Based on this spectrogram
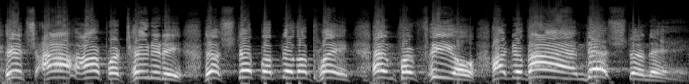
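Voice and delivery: rising, ringing preacher's call; preaching at full force. Acted. Pastor rallying the congregation, full-force preaching.

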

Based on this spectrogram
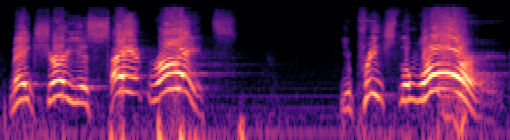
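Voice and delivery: high, loud, slow, stretched out; thundering preaching. Acted. Preacher commanding young preachers to preach the word, thundering. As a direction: hammer every word home.

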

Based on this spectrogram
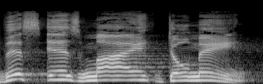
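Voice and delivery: stately mock lion voice; lion claiming territory. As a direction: draw it out like a lion marking its ground. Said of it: "and he is saying".

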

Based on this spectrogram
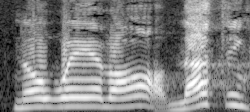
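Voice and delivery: emphatic preacher's denial; forceful preaching. Real, not acted. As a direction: drive the point home. Preacher insisting on grace alone.

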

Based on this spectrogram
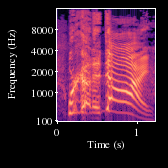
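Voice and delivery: high, loud panicked cry. Retold or imitated. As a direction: cry out like a fisherman about to drown. Disciples panicking in the boat.

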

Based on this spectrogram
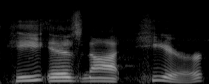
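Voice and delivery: "He is not here" drawn out very slowly and softly; slow solemn announcement. Acted. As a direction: let each word of "He is not here" land, very slow. Angels' words, slowed way down.

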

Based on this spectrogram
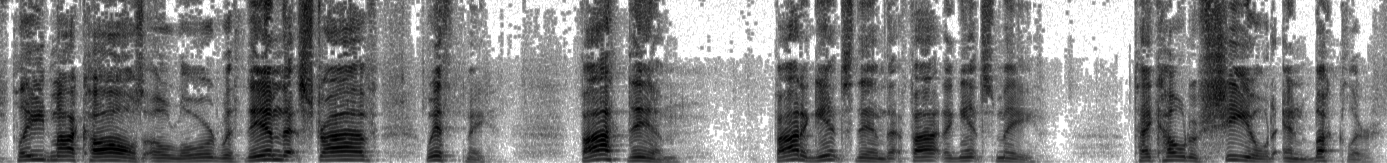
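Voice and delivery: slow, loud pleading proclamation; fervent preaching. Acted. Preacher reading the psalm's plea for help, slow and loud.

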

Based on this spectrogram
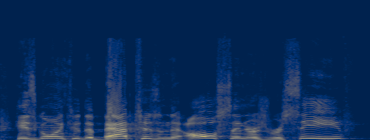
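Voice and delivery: ordinary talk, nothing marked

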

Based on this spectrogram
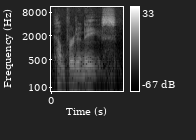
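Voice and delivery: answering his own question, quiet and low; quiet punchline. Shown as a demonstration. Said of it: "You know what he's concerned about".

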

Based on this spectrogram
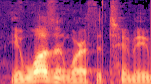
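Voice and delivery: ordinary talk, nothing marked

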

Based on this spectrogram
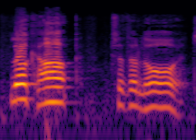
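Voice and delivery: ordinary talk, nothing marked

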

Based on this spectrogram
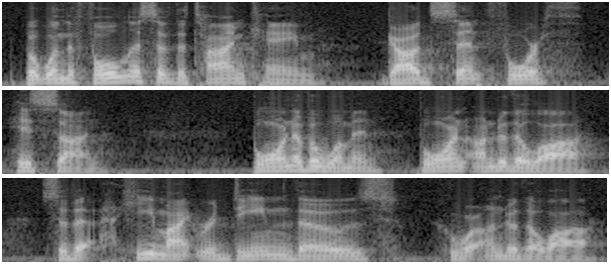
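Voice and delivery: loud, formal scripture reading. Acted. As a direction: read it out to the congregation. Reads scripture aloud.

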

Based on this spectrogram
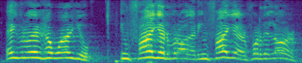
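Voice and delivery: loud, high, fired-up welcome; zealous church greeter. Retold or imitated. Churchgoers welcoming a newcomer, fervent shouted greeting. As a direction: greet a brother at full volume, high-pitched. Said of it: "You know what they, how they welcome you".

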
